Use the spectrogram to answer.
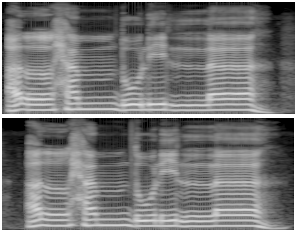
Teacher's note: Yang benar tentunya tidak menyertakan sifat qalqalah pada lam sukun.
